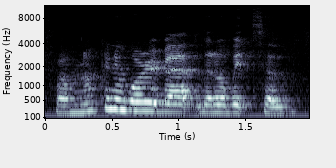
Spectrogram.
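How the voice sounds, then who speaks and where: A woman hosting a relaxed real-time colouring tutorial, chatting and thinking aloud with trailing restarts as she works. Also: mid-range voice, racing. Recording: roomy echo with faint background music.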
